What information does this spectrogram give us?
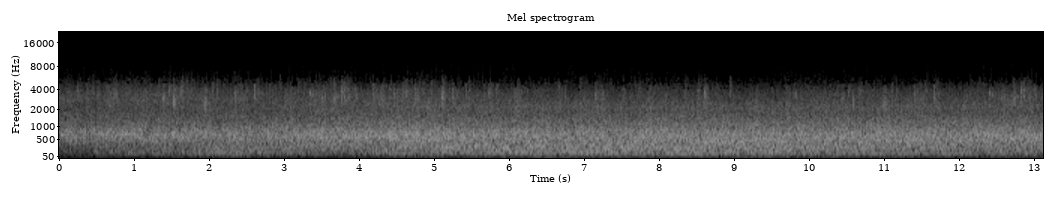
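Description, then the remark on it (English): A steady, powerful roar of rushing floodwater surges on without a break, loud, its dense churning noise holding constant throughout with no voices. “Here comes the water.”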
